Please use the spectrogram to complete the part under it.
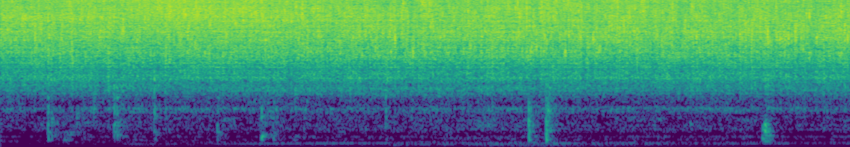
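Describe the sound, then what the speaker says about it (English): Pork chops fry in a pan with a steady, continuous sizzle, broken now and then by brief clunks and scrapes as they are turned, close and fairly loud with no voices. "Turn the pork chops a couple of times, because we do want them mostly cooked."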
